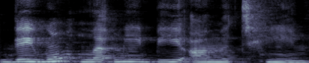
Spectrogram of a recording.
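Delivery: ordinary delivery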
